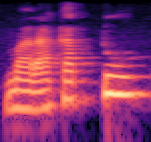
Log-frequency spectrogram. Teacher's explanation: o tu é a última sílaba e ela é forte. Por isso que ela é uma oxítona.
